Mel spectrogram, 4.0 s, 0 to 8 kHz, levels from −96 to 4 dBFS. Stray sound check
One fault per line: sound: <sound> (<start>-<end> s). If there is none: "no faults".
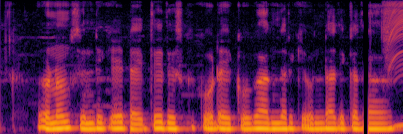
sound: dropout (3.6-3.7 s)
